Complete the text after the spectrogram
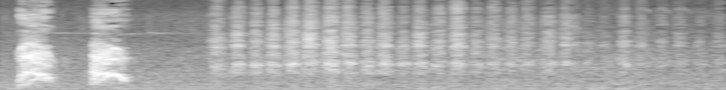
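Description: A dog, Scamp, in a park gives two sharp, loud barks, then settles into a quick, rhythmic run of panting breaths that gradually fades. No one speaks.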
